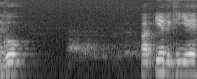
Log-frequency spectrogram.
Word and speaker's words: गौ: आवाज क्या हो जाती है यह तो है गो और यह देखि यह है कौड़ा गौ इसका उच्चारण हो गया गौ कौन कौन रौनक रौनक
